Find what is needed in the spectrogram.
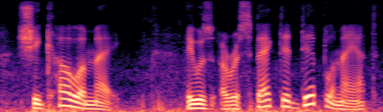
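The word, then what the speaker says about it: Shikellamy: He was born in the early 1700s, likely a son of Shikulamay. Get that right, it's pronounced Shikulamay.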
